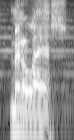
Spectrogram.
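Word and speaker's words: Menelaus: Menaus. Menaaus.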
